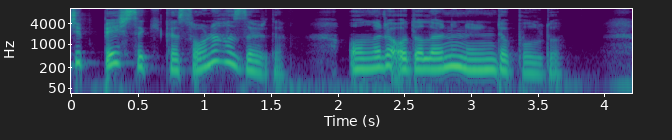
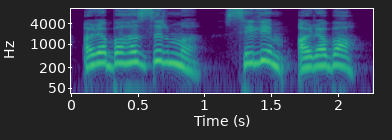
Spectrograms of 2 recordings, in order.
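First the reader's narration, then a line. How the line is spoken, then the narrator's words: Crying out. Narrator (Turkish): diye haykırdı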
